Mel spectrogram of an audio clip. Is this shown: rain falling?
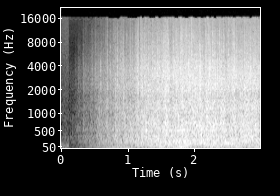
yes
